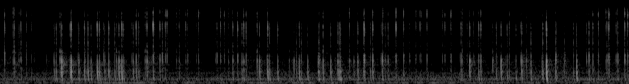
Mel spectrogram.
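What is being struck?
Wooden tabletop.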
